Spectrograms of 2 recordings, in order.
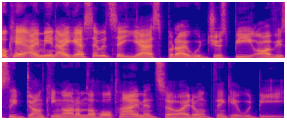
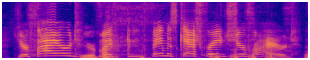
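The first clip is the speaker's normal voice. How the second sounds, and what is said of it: Imitates another person's voice. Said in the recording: “great Donald Trump impression ... That's so bad. That's worse than Alec Baldwin's ... That sounds like Arnold Schwarzenegger.”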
